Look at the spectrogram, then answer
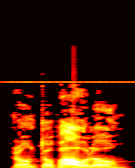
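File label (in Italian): "picchia", dialettale, crespinese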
